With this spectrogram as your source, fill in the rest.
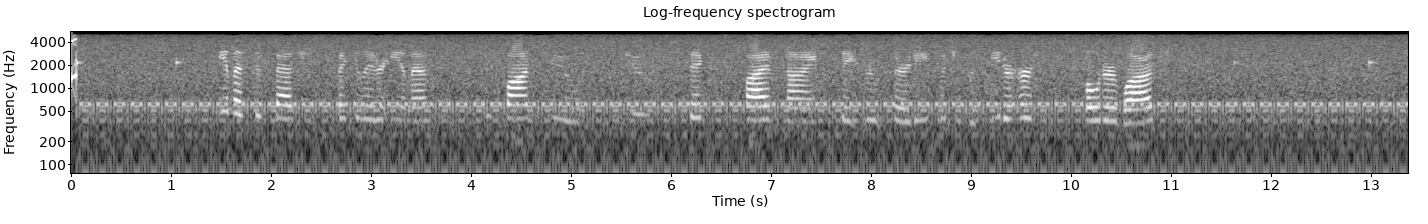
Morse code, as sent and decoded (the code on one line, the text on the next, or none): none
